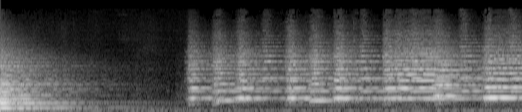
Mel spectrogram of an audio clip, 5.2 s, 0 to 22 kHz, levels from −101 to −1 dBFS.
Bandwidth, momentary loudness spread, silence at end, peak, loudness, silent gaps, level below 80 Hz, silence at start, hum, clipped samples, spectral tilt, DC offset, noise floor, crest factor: 14.5 kHz; 13 LU; 0 s; -10 dBFS; -30 LUFS; none; -62 dBFS; 0 s; none; under 0.1%; -5.5 dB/octave; under 0.1%; -63 dBFS; 20 dB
